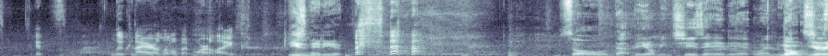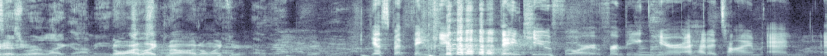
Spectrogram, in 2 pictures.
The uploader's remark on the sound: Live show today from Champs Gym for the KO Boxing 81 Press Conference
